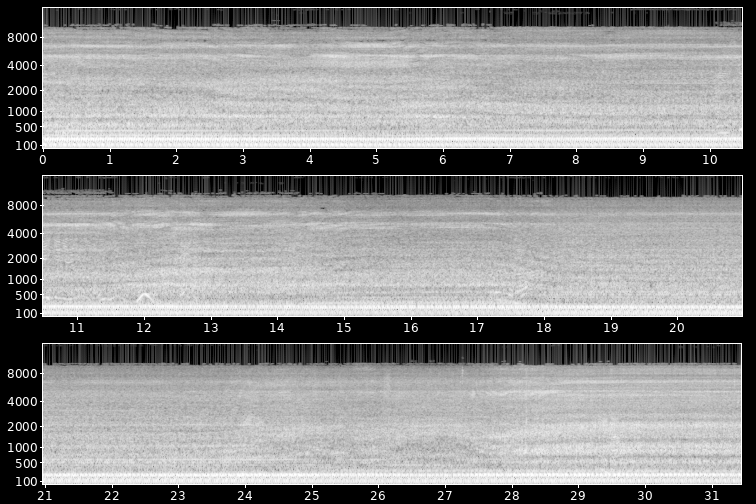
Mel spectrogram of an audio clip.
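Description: A car engine idling steadily, its low, even hum unchanged throughout.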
